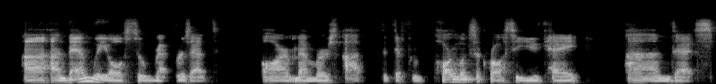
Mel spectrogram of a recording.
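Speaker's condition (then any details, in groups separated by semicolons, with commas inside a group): Cleft lip and palate; congenital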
